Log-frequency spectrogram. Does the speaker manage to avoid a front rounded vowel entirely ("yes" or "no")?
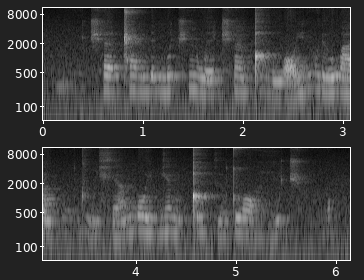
yes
